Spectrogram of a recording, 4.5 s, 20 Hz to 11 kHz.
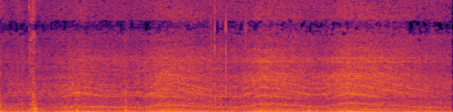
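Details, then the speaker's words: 2010 Chevy Traverse after cleaning the power steering reservoir, engine running with revs blipped: thin whine rising and falling in pitch, quieter than before but still present; steering works fine. Power steering pump whine suspected. "Not as loud as it was. Got quiet pretty quick. Feel you can hear some of the whining."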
